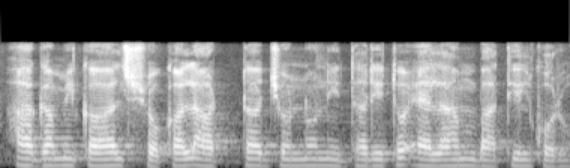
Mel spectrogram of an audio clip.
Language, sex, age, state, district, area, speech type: Bengali, male, 30-45, West Bengal, Purulia, urban, read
